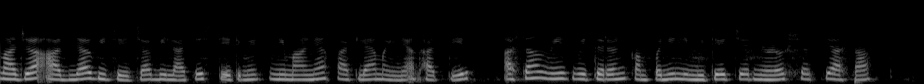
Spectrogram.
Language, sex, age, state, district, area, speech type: Goan Konkani, female, 18-30, Goa, Salcete, rural, read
